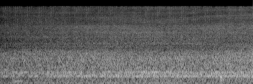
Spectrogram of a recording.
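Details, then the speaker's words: 2004 Acura TL 3.2L, first start after an engine replacement with a flashing check engine light: steady idle with a slightly ragged, uneven beat and faint knocking underneath; a misfire, owner suspects a bad coil pack. "it's alive it's running a little rough and it's got kind of a misfire really not sure what that's all"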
